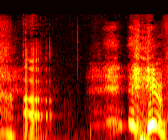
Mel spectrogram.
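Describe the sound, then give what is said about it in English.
A burp let out into a microphone, short, low and rough, landing among bursts of people talking. “You just burp into the fucking microphone.”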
